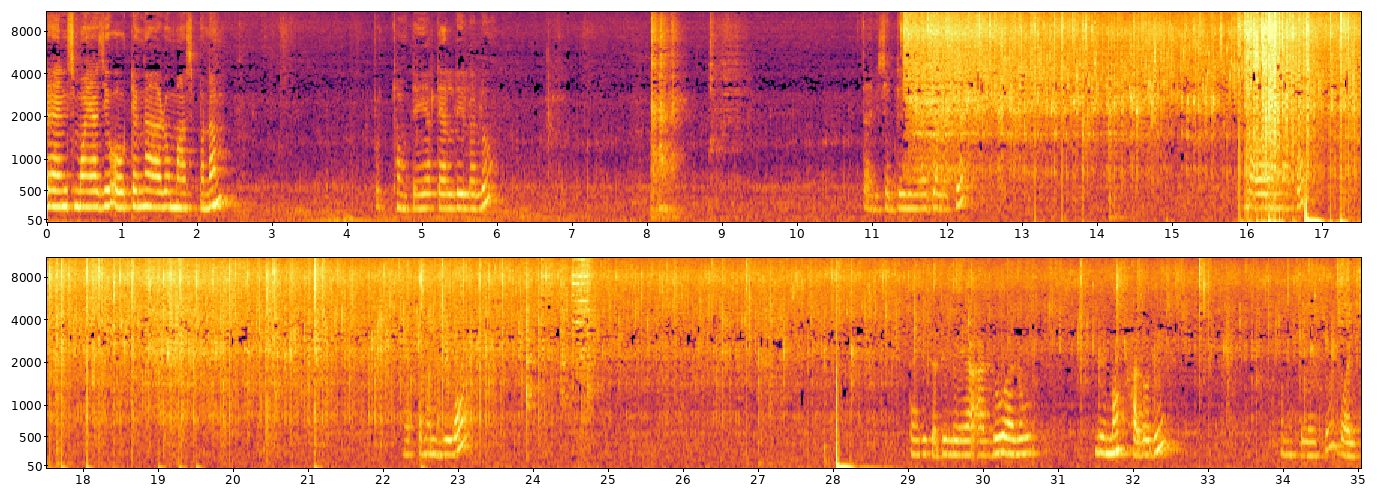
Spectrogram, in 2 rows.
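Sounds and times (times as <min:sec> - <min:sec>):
vegetables sizzling in hot oil: 0:11.1 - 0:35.0
oil spatter crackles: 0:11.4 - 0:35.0.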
